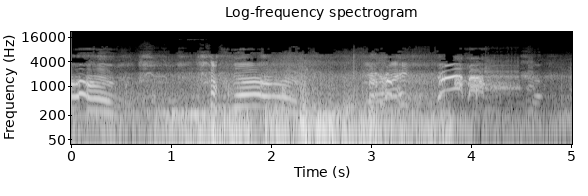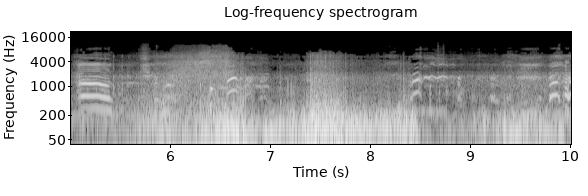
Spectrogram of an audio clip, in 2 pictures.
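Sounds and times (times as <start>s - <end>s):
wind rush on microphone: 0.9s - 3.8s, 5.6s - 10.0s.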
